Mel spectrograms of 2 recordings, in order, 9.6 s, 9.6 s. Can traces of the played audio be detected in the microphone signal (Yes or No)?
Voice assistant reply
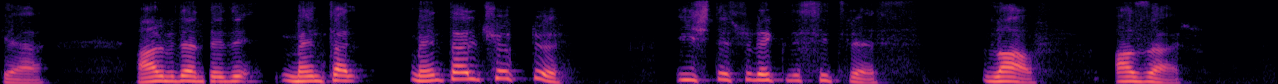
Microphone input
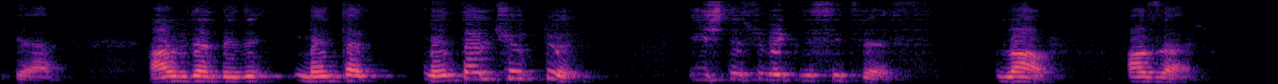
Yes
